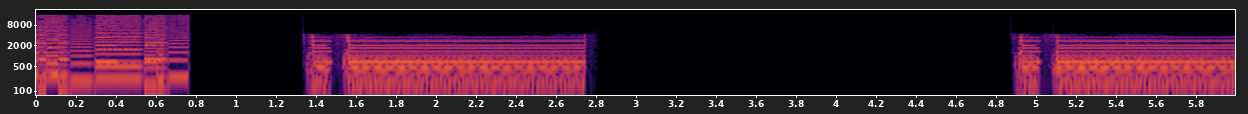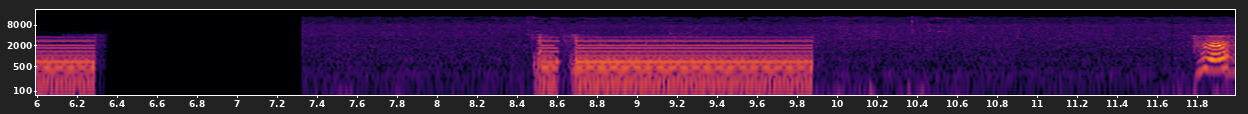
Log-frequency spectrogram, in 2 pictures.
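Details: Sustained organ chords sound in three separate bursts with silent gaps between them and a faint hiss late on, and there is no animal sound.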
